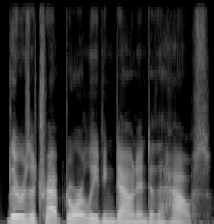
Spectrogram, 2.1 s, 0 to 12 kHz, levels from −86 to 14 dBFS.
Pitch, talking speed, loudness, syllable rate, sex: 205 Hz, 280 wpm, -17 LUFS, 7.1 syllables/s, female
